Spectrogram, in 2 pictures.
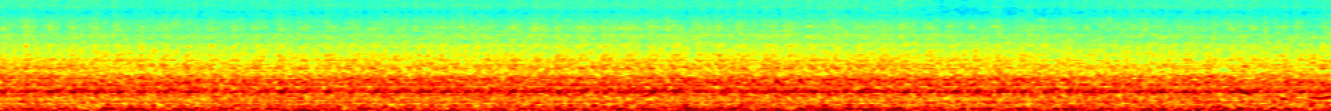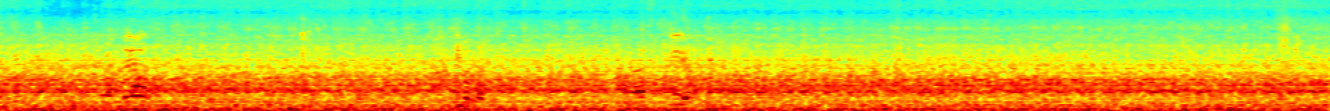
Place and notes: Heraklion Airport, Heraklion, Crete, parking lot for buss - lows of a bus
vacationer getting on coach buses. asking the drivers to which hotels they are going. people walking in front of the microphones, gating the high frequencies. interesting, human high pass filter. full low end coming from the bus engine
